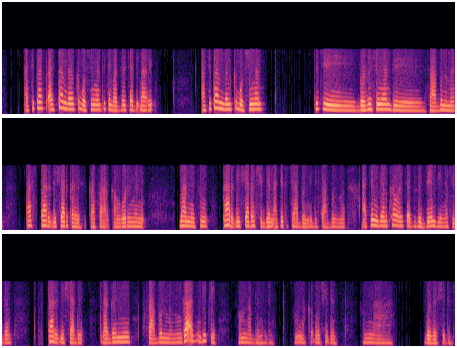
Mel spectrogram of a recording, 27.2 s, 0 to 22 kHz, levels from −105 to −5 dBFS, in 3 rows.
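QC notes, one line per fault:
throughout: tandem speech coding. The speech passes through two speech coders in a row, and the second works on the already damaged output of the first, so the faults stack. The result is rougher and more warbly than one codec alone, with a muffled top that stops near 3.9 kHz. It points to an AMR-NB stage at about 6.7 kbit/s feeding G.726 at about 24 kbit/s. A plain low-pass filter would only muffle, not add this roughness.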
